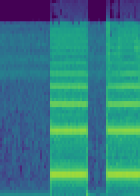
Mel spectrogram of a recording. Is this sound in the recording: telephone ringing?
yes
